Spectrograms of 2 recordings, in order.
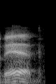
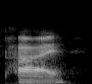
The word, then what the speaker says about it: Pi: Yeah, and it's definitely one of those titles where it's like Life of Ip. What's that all about? And somebody says it's pronounced Pi, and they're like, oh, that's interesting.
